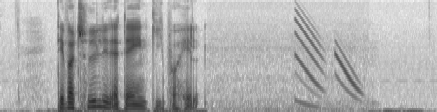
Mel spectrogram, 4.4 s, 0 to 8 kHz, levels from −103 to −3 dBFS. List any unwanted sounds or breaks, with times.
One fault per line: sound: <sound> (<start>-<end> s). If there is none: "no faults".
sound: chirp (2.9-3.7 s)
